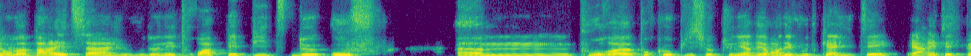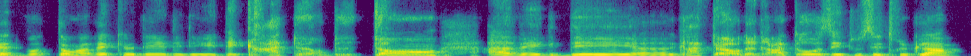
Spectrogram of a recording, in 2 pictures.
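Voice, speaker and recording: Upbeat fast-talking coach, a man. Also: fairly high pitch. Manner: says he talks very fast; upbeat, greets viewers by name, drops English words. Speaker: business coach hosting a live stream. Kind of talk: energetic live-stream talk.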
